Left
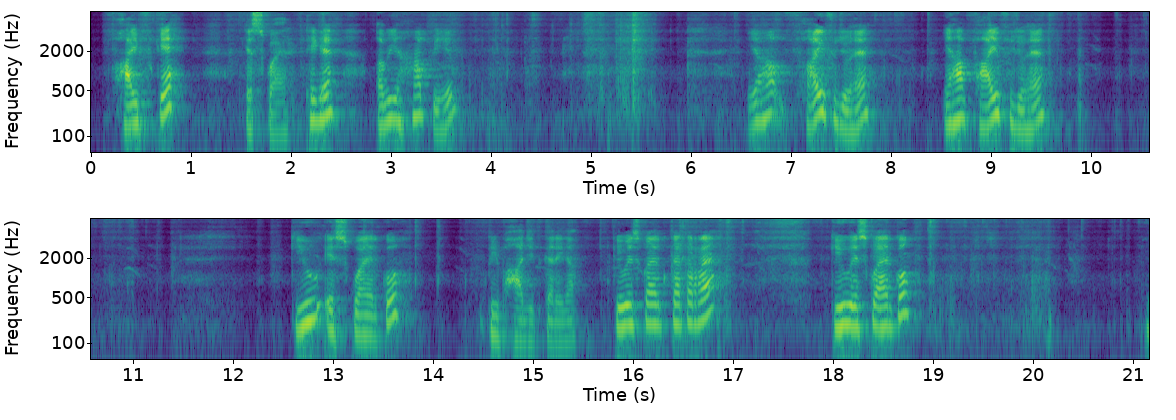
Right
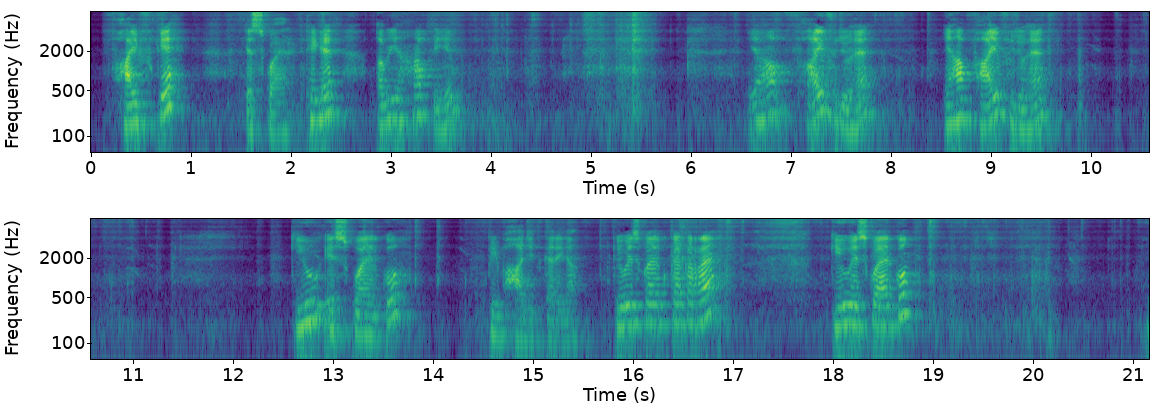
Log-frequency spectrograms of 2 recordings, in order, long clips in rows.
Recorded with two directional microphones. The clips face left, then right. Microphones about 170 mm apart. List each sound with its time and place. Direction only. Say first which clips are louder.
0.2 s a sound: left 3 dB; 30° left (ahead or behind)
1.5 s speech: left 3 dB; 15° left (ahead or behind)
2.1 s speech: left 9 dB; 40° left (ahead or behind)
7.1 s speech: left 9 dB; 55° left (ahead or behind)
12.5 s speech: left 9 dB; 45° left (ahead or behind)
18.0 s speech: left 7 dB; 45° left (ahead or behind)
